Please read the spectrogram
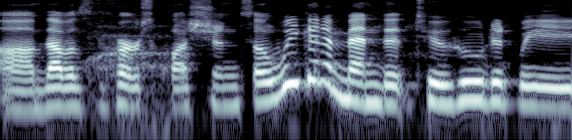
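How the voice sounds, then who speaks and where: Bright and sharp in tone, a woman's voice moves at a fairly quick pace. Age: 20s. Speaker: wrestling podcast co-host. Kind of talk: casual chat.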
